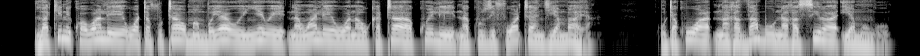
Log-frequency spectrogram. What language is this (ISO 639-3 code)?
swa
